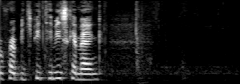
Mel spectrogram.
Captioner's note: speaking in French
